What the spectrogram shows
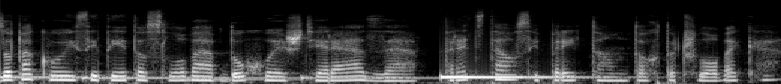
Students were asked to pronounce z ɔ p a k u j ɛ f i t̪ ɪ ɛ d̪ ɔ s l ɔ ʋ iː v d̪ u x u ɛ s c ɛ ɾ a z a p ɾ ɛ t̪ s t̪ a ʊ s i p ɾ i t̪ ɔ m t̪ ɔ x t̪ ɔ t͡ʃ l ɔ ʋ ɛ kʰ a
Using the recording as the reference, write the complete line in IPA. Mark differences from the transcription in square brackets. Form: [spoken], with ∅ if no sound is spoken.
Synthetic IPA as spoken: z ɔ p a k u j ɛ [s] i t̪ ɪ ɛ [t̪] ɔ s l ɔ ʋ [aː] v d̪ u x u ɛ [ʃ] c ɛ ɾ a z a p ɾ ɛ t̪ s t̪ a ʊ s i p ɾ i t̪ ɔ m t̪ ɔ x t̪ ɔ t͡ʃ l ɔ ʋ ɛ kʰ a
